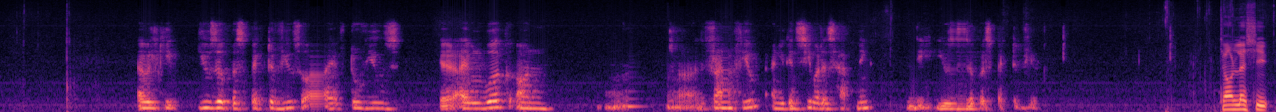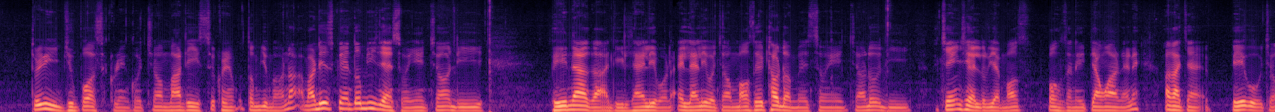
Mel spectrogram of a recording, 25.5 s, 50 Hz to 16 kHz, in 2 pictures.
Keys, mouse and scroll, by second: 0.8-2.1 scroll up 1, 9.1-10.6 scroll up 1, 10.8 shift+middle click, 11.8 middle click, 14.4-14.7 scroll up 2, 14.8 shift+middle click.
